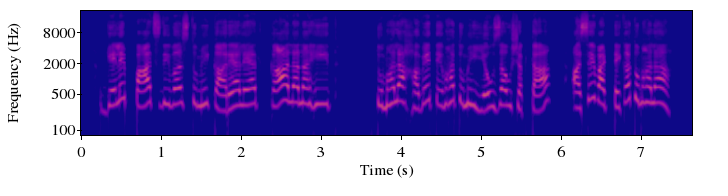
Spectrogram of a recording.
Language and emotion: Marathi, angry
